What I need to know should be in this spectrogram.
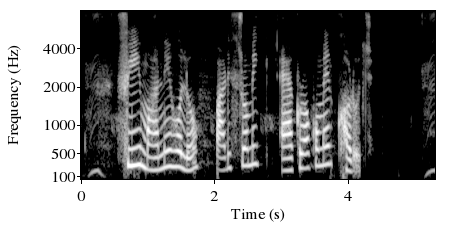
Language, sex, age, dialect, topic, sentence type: Bengali, male, 31-35, Northern/Varendri, banking, statement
